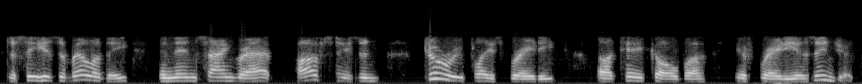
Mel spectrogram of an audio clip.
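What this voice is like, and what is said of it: Maine accent with slight twang. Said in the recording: “the real Maynard accent even has a little twang to it”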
